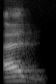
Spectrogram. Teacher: Kemudian dalam keadaan sukun, suaranya mengalir. Jadi nafasnya tidak mengalir, suaranya mengalir.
